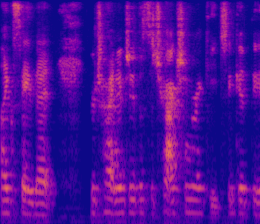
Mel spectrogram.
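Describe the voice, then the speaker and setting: A woman is speaking. Her voice has vocal fry. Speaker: reiki and yoga teacher. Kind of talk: tutorial. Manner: fast; casual.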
